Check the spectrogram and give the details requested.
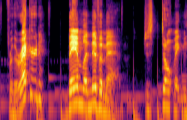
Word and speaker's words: bamlanivimab: obsessed with how difficult this name is to pronounce. For the record, bamlanivimab.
